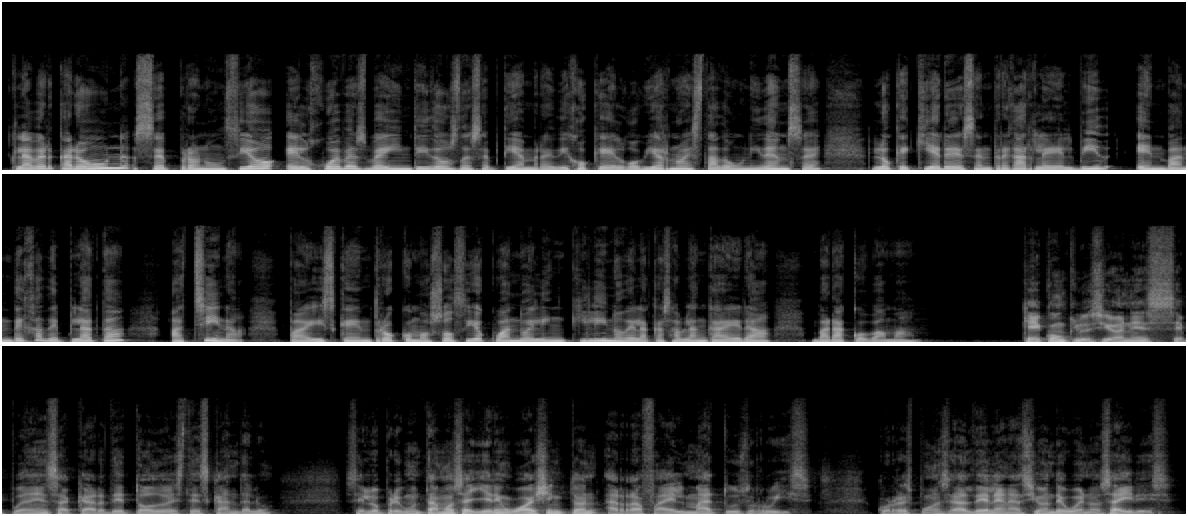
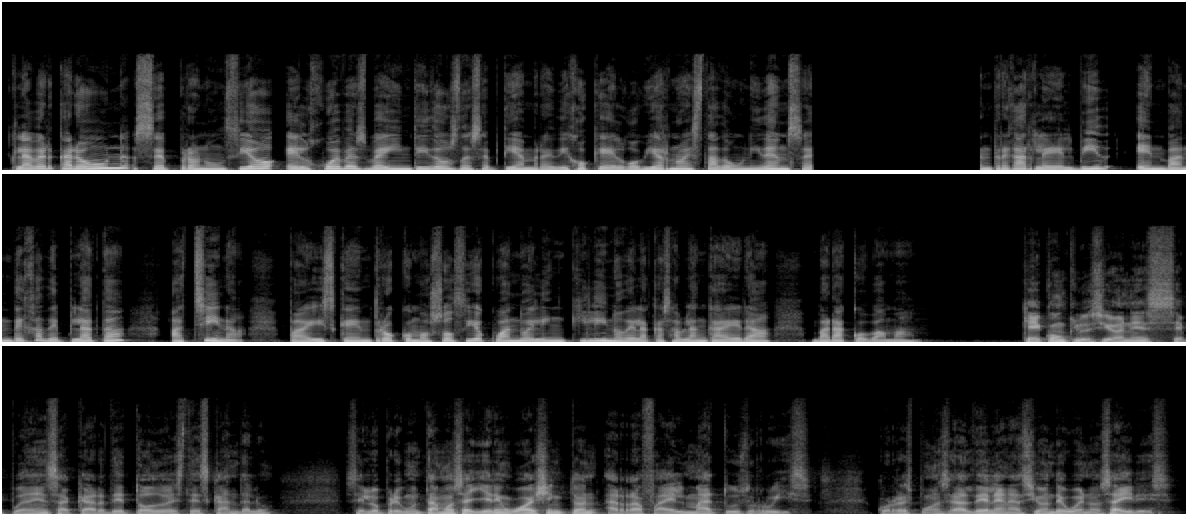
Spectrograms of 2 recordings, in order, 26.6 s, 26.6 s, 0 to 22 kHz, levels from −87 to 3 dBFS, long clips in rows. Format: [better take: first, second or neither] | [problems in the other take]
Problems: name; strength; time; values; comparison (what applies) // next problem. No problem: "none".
first | audio cutting out; at 6 s for 1.5 s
